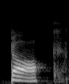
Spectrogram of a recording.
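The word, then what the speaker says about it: talk: टी लग गया तो टॉल टॉल का मतलब क्या होता है लंबा यह है टॉक टॉक यहां पर यह जो एल है यह साइलेंट है इसको हम टॉल नहीं कह सकते टॉक है टॉक का मतलब बात करना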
